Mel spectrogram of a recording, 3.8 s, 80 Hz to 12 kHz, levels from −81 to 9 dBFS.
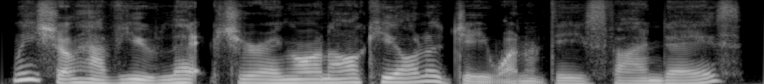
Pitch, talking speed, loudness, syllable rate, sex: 140 Hz, 190 wpm, -18 LUFS, 5.2 syllables/s, female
